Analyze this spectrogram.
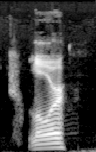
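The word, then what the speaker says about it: Laure: Laurie? Yeah, Lore, which is Fabian Voss's oldest daughter, correct?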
